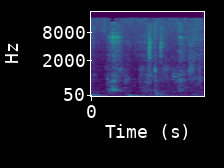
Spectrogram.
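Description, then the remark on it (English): A dog gnaws on a rawhide, with irregular wet chomping and crunching sounds and low grunting breaths, steady but fairly quiet throughout. “She is noshing on that rawhide.”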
